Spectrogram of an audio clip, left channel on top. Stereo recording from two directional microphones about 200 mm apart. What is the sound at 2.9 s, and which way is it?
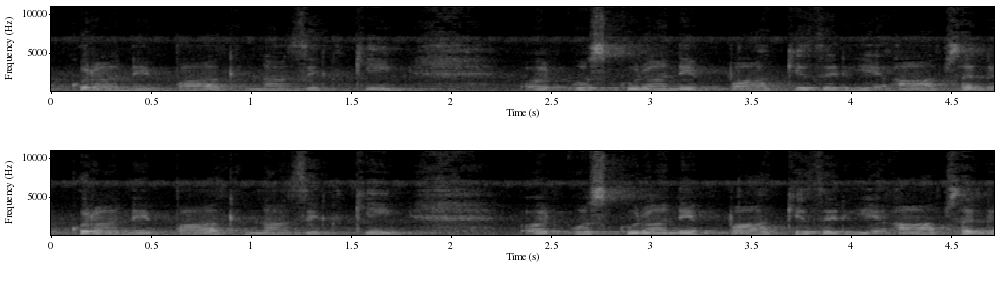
A woman's voice, 15° right (ahead or behind).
